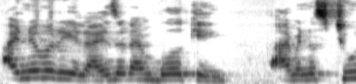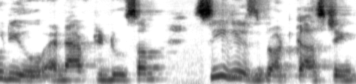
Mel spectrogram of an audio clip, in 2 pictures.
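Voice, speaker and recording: Noticeable background noise accompanies a woman talking at a fairly quick pace. Her medium-pitched voice has ordinary pitch variation. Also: very even loudness. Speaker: assistant director at All India Radio, radio broadcaster. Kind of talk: interview answer. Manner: warm, energetic, fluent.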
